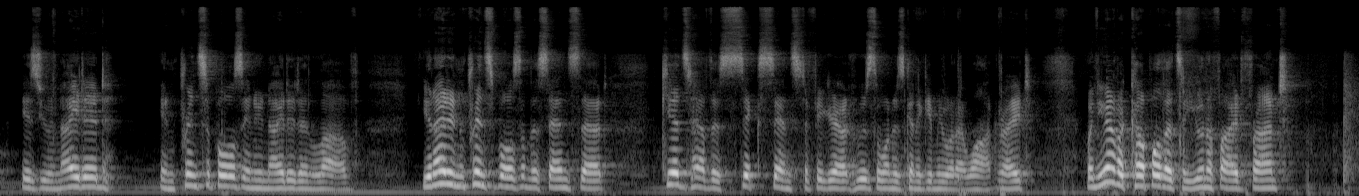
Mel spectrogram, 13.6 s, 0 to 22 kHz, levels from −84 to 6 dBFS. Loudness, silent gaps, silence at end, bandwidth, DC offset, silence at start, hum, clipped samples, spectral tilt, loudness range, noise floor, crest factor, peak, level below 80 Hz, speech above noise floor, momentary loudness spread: -24 LUFS; none; 0.05 s; 19 kHz; under 0.1%; 0.2 s; none; under 0.1%; -5 dB/octave; 4 LU; -49 dBFS; 18 dB; -6 dBFS; -56 dBFS; 25 dB; 11 LU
